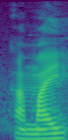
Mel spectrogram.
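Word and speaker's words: amai: pronunciation of amazement and also one of the only words where AI sounds native to our Dutch language. So it's ami a mi.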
